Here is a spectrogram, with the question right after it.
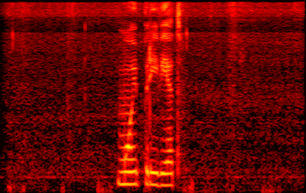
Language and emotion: Russian, neutral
